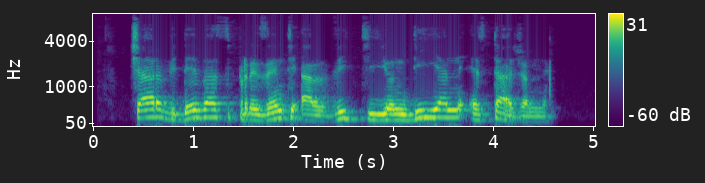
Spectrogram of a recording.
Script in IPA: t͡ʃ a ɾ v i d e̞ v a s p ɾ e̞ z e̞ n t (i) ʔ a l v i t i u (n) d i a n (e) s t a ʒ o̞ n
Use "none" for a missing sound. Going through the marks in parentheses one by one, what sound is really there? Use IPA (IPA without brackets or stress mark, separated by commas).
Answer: i, n, e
